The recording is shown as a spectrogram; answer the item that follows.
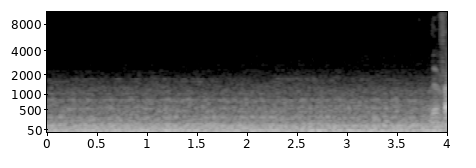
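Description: Steady low rumble of a car in motion, heard from inside the cabin.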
